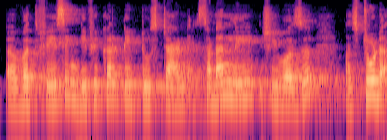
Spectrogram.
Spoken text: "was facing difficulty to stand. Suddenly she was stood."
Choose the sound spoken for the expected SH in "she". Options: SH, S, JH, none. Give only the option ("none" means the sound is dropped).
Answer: SH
